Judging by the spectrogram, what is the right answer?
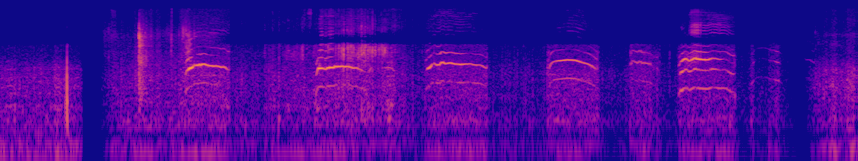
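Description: A young kitten mewing: about seven short, high-pitched mews in a row, each rising and then falling in pitch.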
